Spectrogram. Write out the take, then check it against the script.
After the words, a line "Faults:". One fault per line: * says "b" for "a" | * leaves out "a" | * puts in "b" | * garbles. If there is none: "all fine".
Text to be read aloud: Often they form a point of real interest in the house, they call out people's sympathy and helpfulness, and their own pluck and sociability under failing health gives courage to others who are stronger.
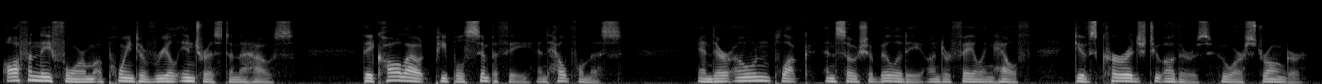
Often they form a point of real interest in the house, they call out people's sympathy and helpfulness, and their own pluck and sociability under failing health gives courage to others who are stronger.
Faults:
all fine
